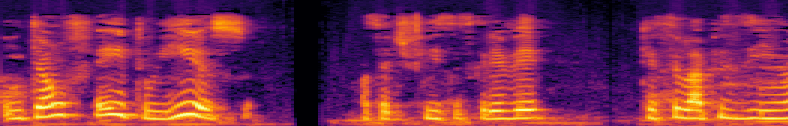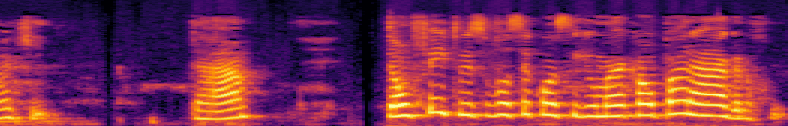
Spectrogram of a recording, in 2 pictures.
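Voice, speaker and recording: A woman's voice: on the high side, a little mellow. A Brazilian woman teacher giving a primary school lesson, patiently spelling out sounds and syllables one by one. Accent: Brazilian Portuguese. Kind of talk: remote classroom lesson. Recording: dull lo-fi recording.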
